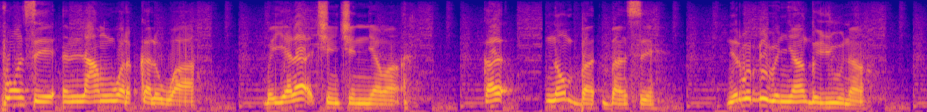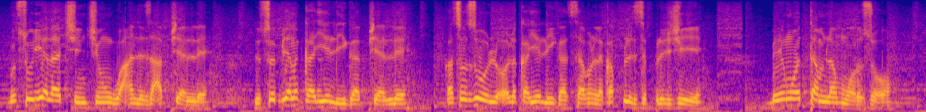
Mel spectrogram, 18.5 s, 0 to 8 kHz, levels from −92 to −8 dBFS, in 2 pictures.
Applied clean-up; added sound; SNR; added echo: none; Snare drum / Drum kit; 19 dB; none.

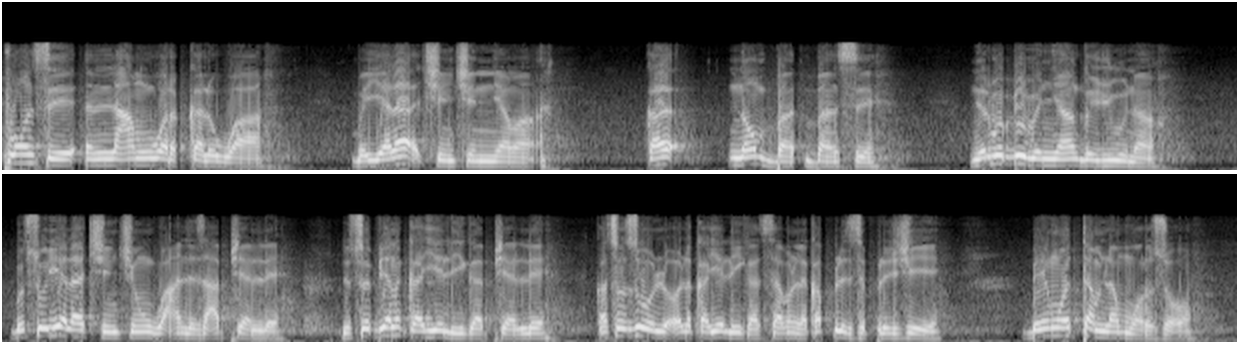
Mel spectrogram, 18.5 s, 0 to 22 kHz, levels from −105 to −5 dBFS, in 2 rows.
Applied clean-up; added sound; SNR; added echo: none; none; none; none.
